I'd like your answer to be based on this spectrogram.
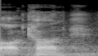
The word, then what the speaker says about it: Otkon: So it's spelled O-T-K-O-N. So okay. Forgive me if I'm not pronouncing it right, but Otkon. – Yeah, sounds right to me.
